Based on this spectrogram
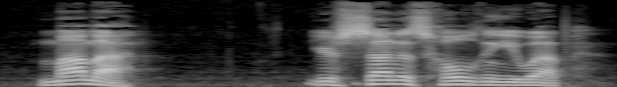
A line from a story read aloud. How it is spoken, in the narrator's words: Jesus called out to her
